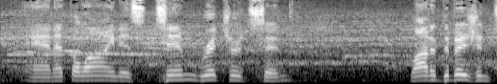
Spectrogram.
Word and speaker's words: Tym: And Richardson, pronounced Tim, spelled T-Y-M at the line, shooting one.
